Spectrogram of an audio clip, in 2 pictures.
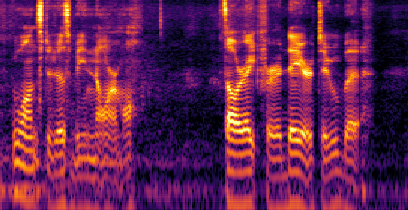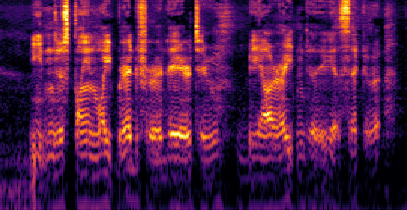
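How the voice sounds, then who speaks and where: With noticeable background noise, a man speaks in a very deep, low voice and fairly even intonation. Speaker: travel vlogger. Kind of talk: voice-over narration. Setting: recorded after driving, overdubbed. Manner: monotone.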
